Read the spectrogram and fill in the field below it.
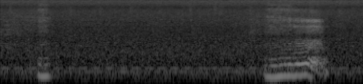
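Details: Picasso, a Mexican hairless dog, snoring indoors: a brief low snort, then after a quiet pause a longer raspy snore with a rising, gurgling end, over steady low room hum.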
